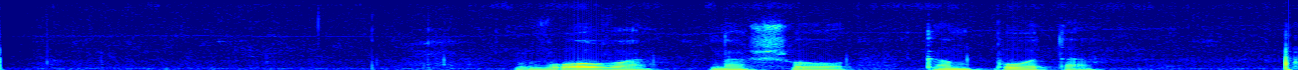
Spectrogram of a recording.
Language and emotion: Russian, sad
